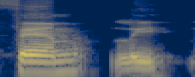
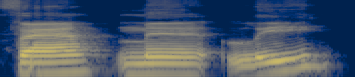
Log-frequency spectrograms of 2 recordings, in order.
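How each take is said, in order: First: The middle vowel is silent, giving two syllables. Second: The middle vowel is pronounced, giving three syllables. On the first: "normally we pronounce it family. So this I is normally silent" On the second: "We can pronounce it family"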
